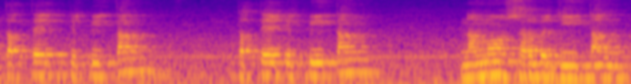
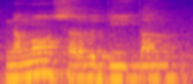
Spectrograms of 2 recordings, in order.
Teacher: ਗਗੇ ਦੀ ਆਵਾਜ਼ ਨਾ ਆਵੇ ਨੱਕ ਦੇ ਵਿੱਚੋਂ ਧੁਨੀ ਆਉਣੀ ਚਾਹੀਦੀ ਹੈ ਮੁੱਖ ਅਤੇ ਨੱਕ ਦੇ ਵਿੱਚੋਂ ਇਕੱਠੀ ਆਵਾਜ਼ ਆਵੇ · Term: ਨੱਕ ਚੋਂ ਆਵਾਜ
